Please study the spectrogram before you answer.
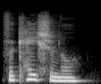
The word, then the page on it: vocational: British English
